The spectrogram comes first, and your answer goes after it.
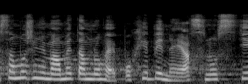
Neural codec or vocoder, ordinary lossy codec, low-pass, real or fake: none; AAC, 48 kbps; 10.8 kHz; real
